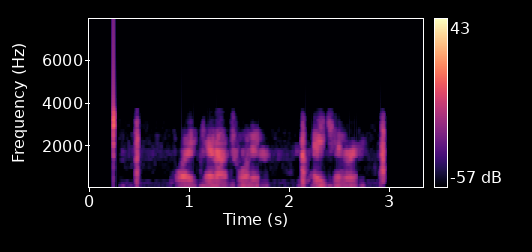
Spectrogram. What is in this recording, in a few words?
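Dispatch 1, P25; WSO DISP 1; wake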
